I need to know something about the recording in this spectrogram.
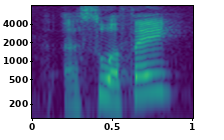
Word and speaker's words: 索菲: 索菲 That's how you say my name.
